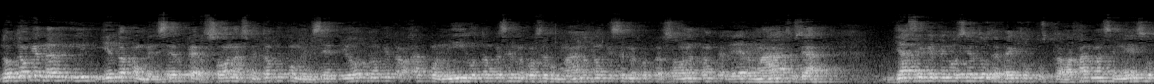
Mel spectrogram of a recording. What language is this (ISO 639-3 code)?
spa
